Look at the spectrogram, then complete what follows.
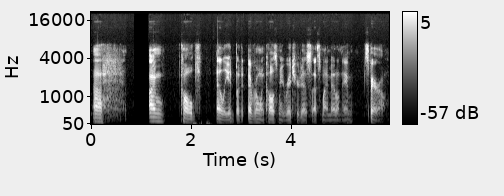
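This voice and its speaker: Man as a low-pitched, matter-of-fact colony newcomer. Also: gravelly, dry recording, lo-fi sound. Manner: plain, matter-of-fact, halting. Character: easygoing male newcomer applying for colony security.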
